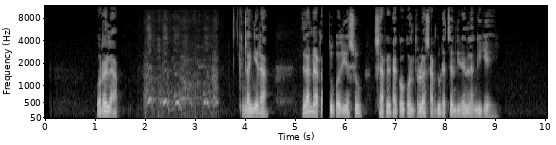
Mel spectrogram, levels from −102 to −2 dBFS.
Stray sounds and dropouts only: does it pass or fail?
fail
